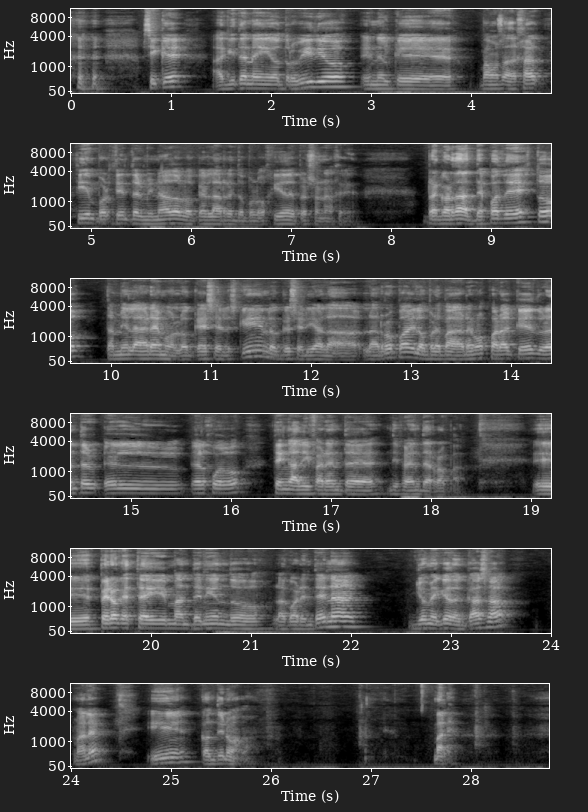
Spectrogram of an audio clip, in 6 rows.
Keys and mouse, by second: 18.8-22.8 middle drag, 25.8-27.2 shift+middle drag, 27.2 right click, 27.6-28.7 middle drag.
